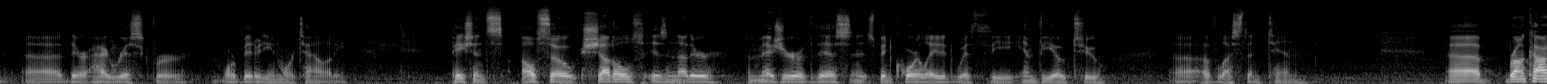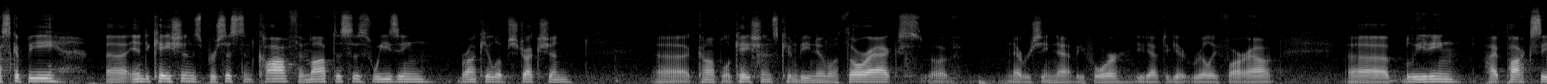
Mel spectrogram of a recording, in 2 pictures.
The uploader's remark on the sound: During the CORE conference in Salt Lake City, Utah.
